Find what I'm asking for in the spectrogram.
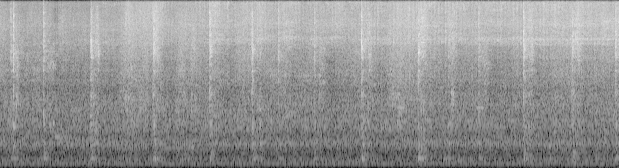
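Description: Eggplant stir-frying in a pan, a continuous loud sizzle broken by regular spatula scrapes and clacks roughly every second, close and without talk.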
